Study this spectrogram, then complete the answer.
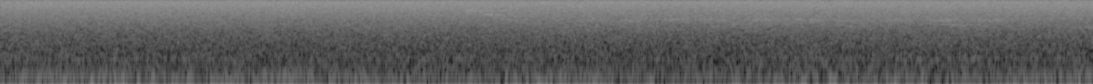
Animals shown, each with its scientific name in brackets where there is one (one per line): Black-capped Chickadee (Poecile atricapillus)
